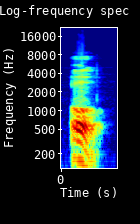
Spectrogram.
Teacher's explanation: यह अर्ध विवृत मध्य स्वर है, अर्ध भी है और विवृत भी है और मध्य के तौर पर आता है, मध्य भाग से।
